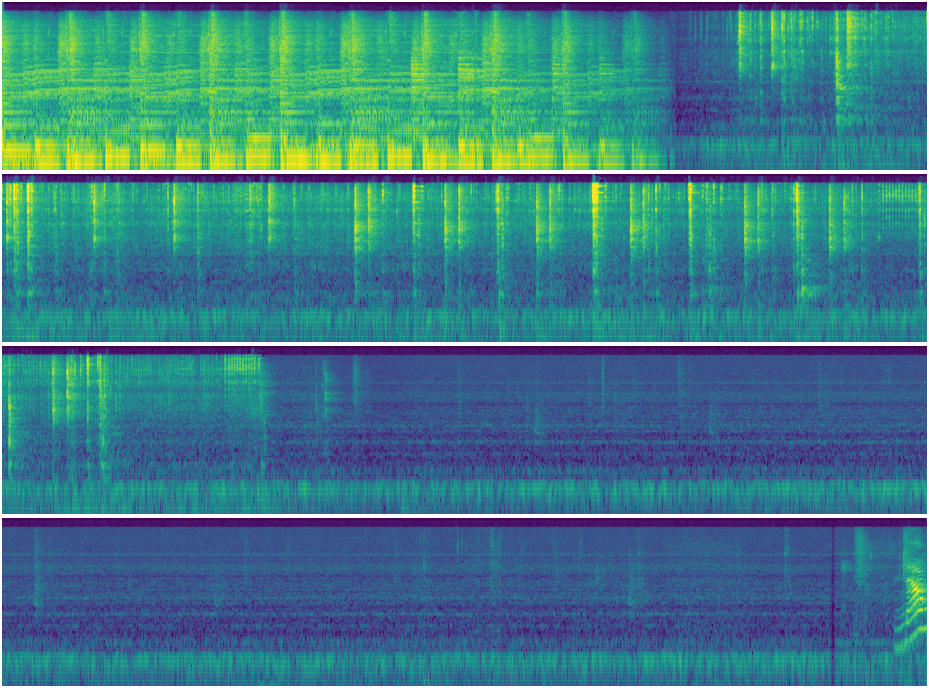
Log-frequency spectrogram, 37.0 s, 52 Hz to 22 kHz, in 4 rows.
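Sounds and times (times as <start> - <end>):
bicycle parts clicking: 6.8 - 21.9.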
